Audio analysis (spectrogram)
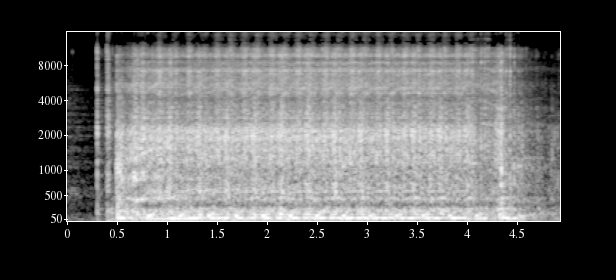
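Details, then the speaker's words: Caterpillar pony motor cranking on its starter after wedging it to engage, compression test: steady even cranking beat; about 95 to 98 PSI on both cylinders, even compression. "I rate about exactly the same about 95 to 98 PSI so still pretty even compression I'd call that pretty good really"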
